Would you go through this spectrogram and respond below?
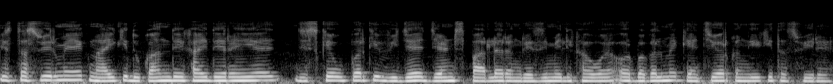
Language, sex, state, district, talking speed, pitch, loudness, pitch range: Hindi, male, Uttar Pradesh, Varanasi, 225 wpm, 170 Hz, -13 LUFS, 160-180 Hz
